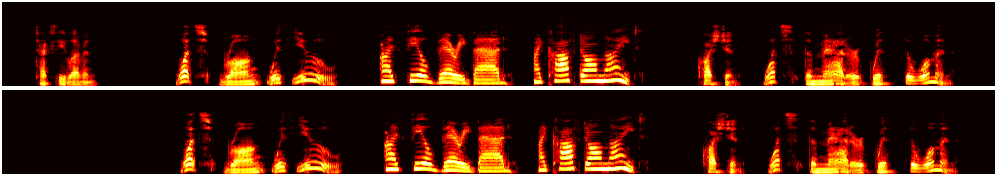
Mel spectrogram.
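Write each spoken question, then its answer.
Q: What's the matter with the woman?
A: She has a bad cough.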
